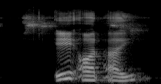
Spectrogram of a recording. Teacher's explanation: ए और ऐ कंठ और तालु है इसके उच्चारण स्थान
